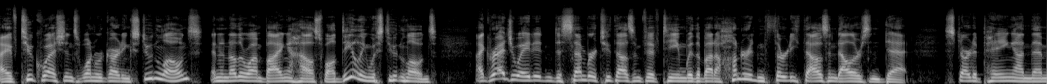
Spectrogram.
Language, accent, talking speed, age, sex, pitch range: English, American, 185 wpm, 40-59, male, 135-170 Hz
